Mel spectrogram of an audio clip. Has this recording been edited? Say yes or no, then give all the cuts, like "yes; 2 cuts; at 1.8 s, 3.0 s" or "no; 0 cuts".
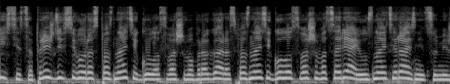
no; 0 cuts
